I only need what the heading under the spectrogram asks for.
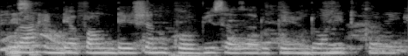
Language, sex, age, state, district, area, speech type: Urdu, female, 18-30, Bihar, Khagaria, rural, read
